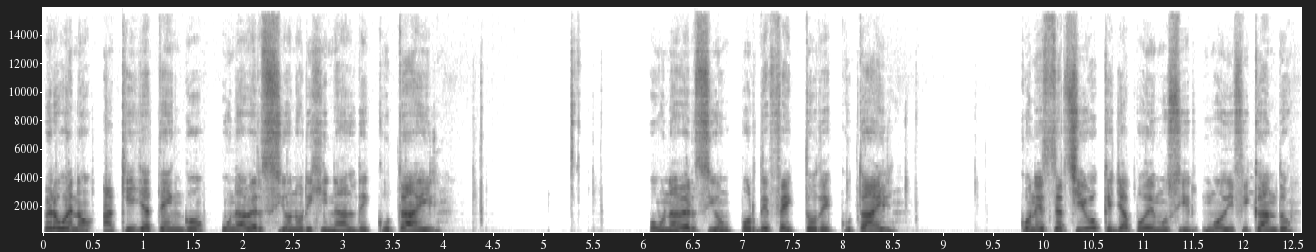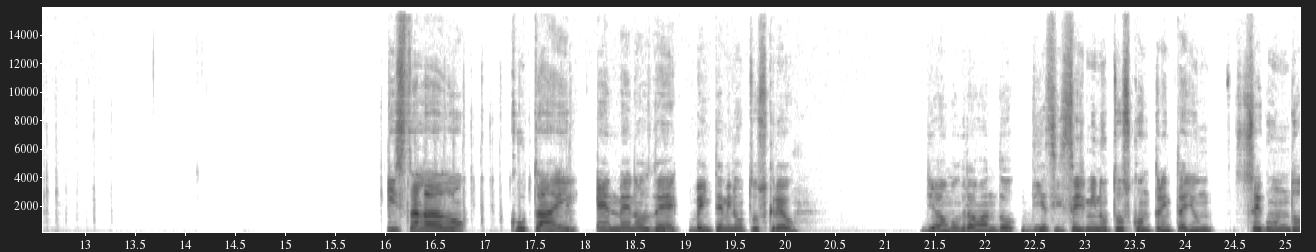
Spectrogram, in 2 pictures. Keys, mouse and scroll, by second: 0.4 Page_Down, 0.7 Page_Down, 1.8 Page_Down, 2.6 Page_Down, 3.5 Page_Down, 7.2 Page_Down, 7.8 Page_Down, 9.2 Page_Down, 9.9 Page_Down, 10.2 Page_Down, 11.5 Page_Up, 11.8 Page_Up, 12.0 Page_Up, 12.1 Page_Up, 12.4 Page_Up, 12.6 Page_Up, 12.7 Page_Up, 13.3 Page_Up, 13.5-14.6 Page_Up, 15.1 Page_Down, 15.3 Page_Down, 15.5 Page_Down, 15.7 Page_Down, 16.3 Page_Down, 16.9 Page_Down.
